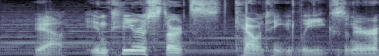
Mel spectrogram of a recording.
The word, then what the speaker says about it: Intira: Intira. R. Could you spell that?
